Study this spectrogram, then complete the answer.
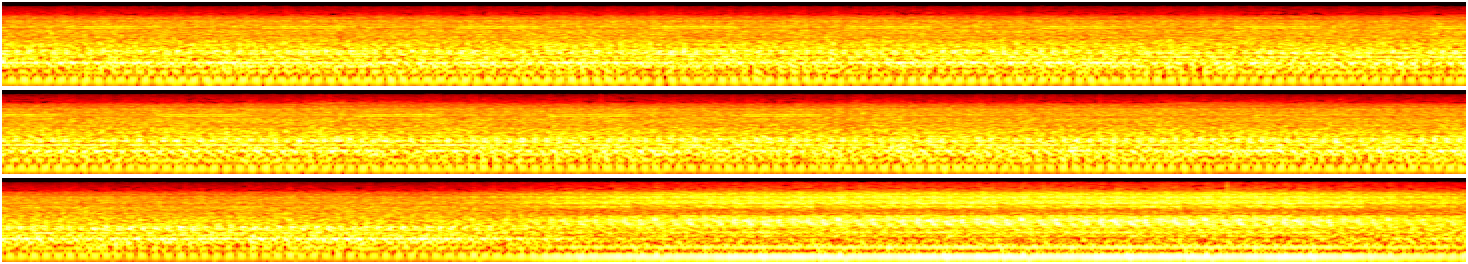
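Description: A tractor engine runs with a steady low drone.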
